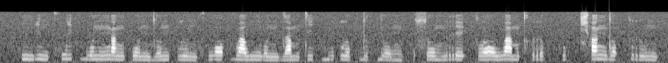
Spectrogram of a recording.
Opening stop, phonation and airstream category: aspirated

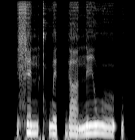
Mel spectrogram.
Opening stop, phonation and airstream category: aspirated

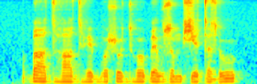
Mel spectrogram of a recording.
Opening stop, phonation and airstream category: implosive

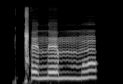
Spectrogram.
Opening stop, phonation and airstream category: click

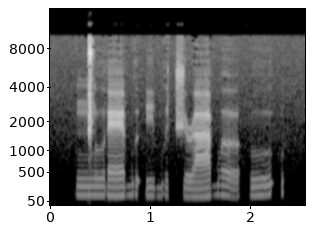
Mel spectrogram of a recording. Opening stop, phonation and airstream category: click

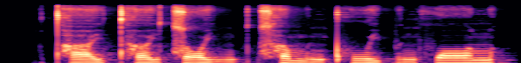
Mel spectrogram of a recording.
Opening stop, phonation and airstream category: aspirated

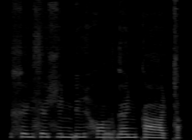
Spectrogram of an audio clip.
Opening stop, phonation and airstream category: implosive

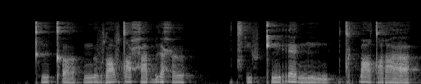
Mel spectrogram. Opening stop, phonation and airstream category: aspirated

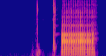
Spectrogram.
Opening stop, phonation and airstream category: ejective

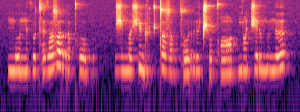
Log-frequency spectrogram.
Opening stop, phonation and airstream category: ejective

